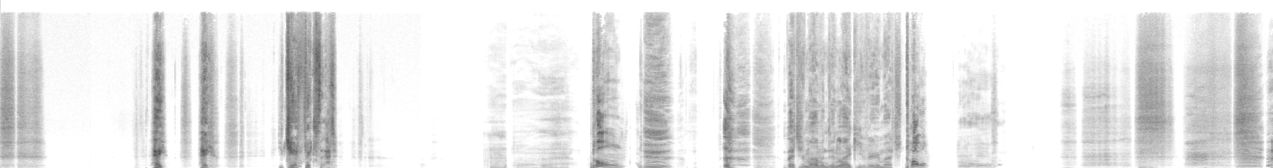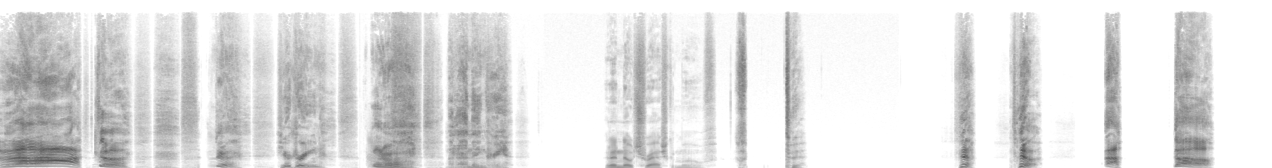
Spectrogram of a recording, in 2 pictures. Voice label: Recruit Male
